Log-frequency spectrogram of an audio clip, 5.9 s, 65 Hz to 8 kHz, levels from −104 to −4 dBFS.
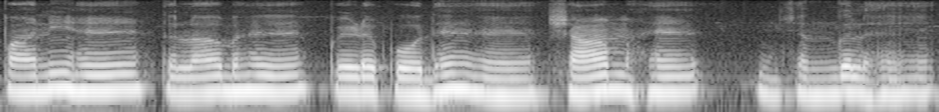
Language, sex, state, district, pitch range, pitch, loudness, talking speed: Chhattisgarhi, male, Chhattisgarh, Balrampur, 145-165 Hz, 155 Hz, -15 LUFS, 110 wpm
